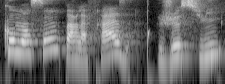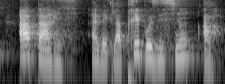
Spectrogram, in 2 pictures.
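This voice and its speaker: Friendly female language teacher, fairly high voice, clear and direct to camera. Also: animated, slow pace, music in the background. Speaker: French teacher. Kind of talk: scripted grammar lesson to camera.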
